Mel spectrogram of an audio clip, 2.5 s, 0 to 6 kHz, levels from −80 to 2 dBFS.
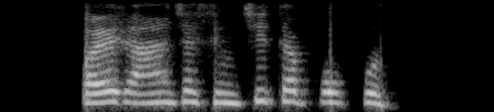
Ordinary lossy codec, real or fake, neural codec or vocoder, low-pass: Opus, 32 kbps; fake; codec, 16 kHz in and 24 kHz out, 1 kbps, XY-Tokenizer; 5.4 kHz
